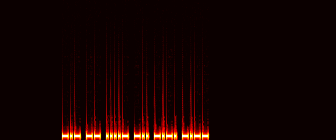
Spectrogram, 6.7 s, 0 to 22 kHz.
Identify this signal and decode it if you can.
Morse code, heard as a keyed tone, about 31 wpm, 700 Hz. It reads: KM4DCY
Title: USA Call Signs - 6 Characters - Repeated 2x - 30wpm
